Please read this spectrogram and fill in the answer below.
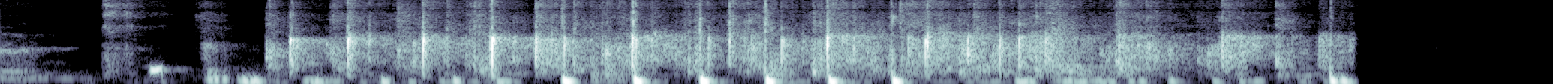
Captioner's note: applause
